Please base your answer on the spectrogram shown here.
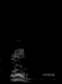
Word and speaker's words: Frome: So our West Country expert Dan has just said it's Froome, which is what I thought it was, but I didn't want to say anything. Well, but if you spell it with an O, then I'm going to say Frome. Absolutely. But he has corrected me, so I will say Froome from now on.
